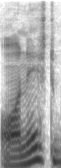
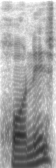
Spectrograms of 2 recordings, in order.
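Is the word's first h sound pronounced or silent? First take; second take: silent; pronounced. First: The word begins with a vowel sound. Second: The word begins with an h sound. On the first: The speaker calls it right. "इसको ऑनेस्ट पढ़ते हैं" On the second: The speaker calls it wrong. "हॉनेस्ट नहीं पढ़ते हैं"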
